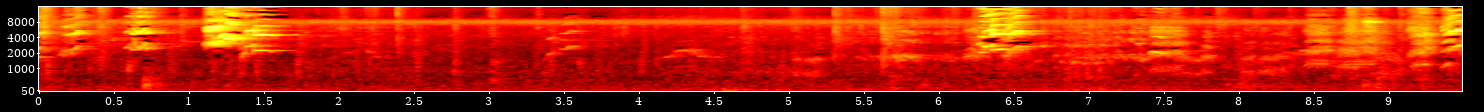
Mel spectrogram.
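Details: Lorikeets giving harsh, high, screechy calls in short bursts near the start, middle and end, with quieter chatter and faint background noise between.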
